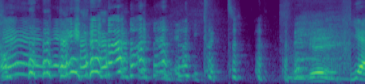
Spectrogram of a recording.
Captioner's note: laughter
